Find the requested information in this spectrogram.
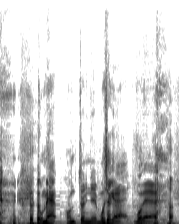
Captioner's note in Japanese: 笑い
